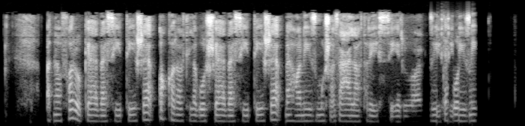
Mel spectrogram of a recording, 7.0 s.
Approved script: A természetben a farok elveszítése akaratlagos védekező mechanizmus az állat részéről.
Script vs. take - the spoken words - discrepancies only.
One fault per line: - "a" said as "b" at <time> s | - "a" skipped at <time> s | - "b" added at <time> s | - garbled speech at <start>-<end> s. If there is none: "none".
- "természetben" skipped at 0.7 s
- "védekező" said as "elveszítése" at 2.9 s
- garbled speech at 5.7-6.4 s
